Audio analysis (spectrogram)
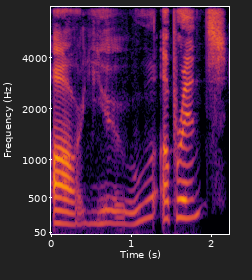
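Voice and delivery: slow, lordly sultan voice. A narrator's reading. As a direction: speak down from the throne, slowly. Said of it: "the Sultan said".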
